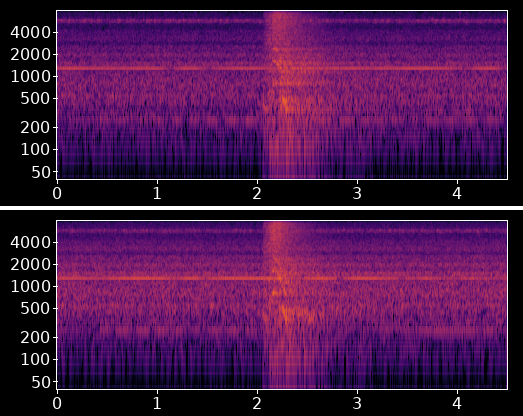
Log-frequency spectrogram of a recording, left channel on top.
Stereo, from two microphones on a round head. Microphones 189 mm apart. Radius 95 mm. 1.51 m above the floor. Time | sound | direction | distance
2.1 | a zipper | 35° right (ahead or behind) | 1.3 m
